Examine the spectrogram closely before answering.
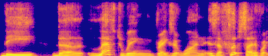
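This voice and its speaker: Medium in pitch, a man with an American accent speaks in a plain, everyday voice with ordinary pitch variation. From United States. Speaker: comedy writer and children's book author. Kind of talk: casual interview.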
